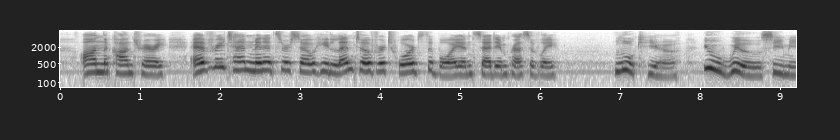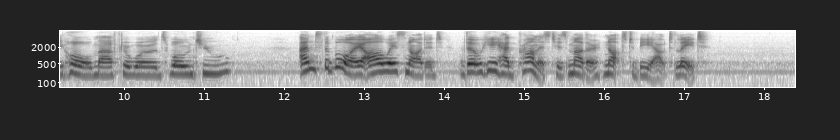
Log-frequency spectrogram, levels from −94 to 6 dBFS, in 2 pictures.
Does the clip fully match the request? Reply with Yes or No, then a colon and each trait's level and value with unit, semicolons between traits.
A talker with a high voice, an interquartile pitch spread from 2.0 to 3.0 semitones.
No: high, 235 Hz; average, 5.3 semitones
